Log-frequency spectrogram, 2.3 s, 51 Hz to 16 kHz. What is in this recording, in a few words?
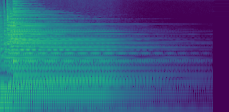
F sharp Major 7th Suspended 2nd Suspended 4th F sharp, Guitar Open F; x,1,1,3,2,0; strummed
